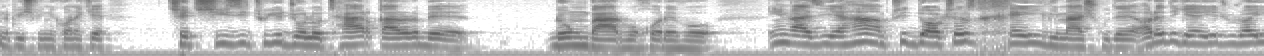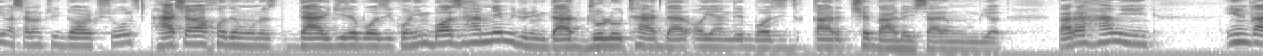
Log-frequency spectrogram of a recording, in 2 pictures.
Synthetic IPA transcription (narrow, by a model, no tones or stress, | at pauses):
it̪ʰunepʰiːʃbiːniːkʰo̞necʰe̞ | t͡ʃʰe̞t͡ʃʰiːziːt̪ʰuːje̞d͡ʒolot̪ʰæɾɢæɾɒːɾebe | beuːnbæɾbo̞xo̞ɾe̞vo | inɢæzije̞ɦæmt̪ʰujed̪ɒɾkʰsolsxe̞jliːmæʃhuːd̪e̞ɒːɾed̪iɟe̞je̞d͡ʒuːɾɒːiːmæsælænt̪ʰujed̪ɒɾkʰsolzhæɾt͡ʃʰe̞ɣæd̪xo̞d̪e̞muno | d̪æɾɟiːɾebɒːziːkʰo̞niːmbɒːzɦæmne̞mid̪uniːmd̪æɾd͡ʒolot̪ʰæɾd̪æɾʔɒːjænd̪ebɒːziːɢæɾet͡ʃʰe̞bælɒːjisæɾe̞munbijɒ̰ːd̪̥ | b̥æɾɒːjeɦæmin | inɢæ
